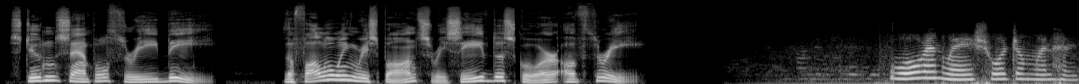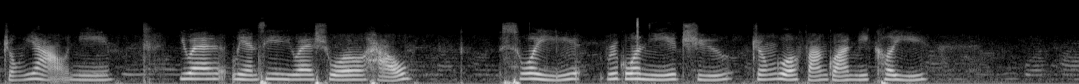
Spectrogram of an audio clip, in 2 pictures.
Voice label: chinese conversation

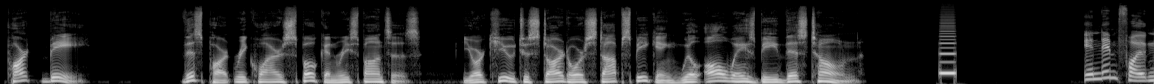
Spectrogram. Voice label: german directions

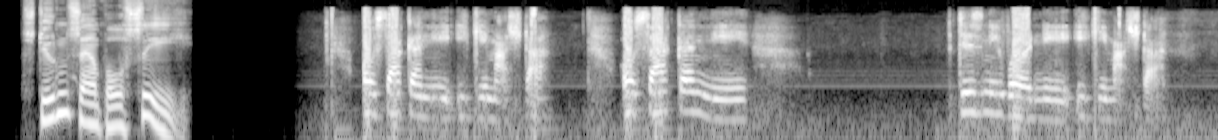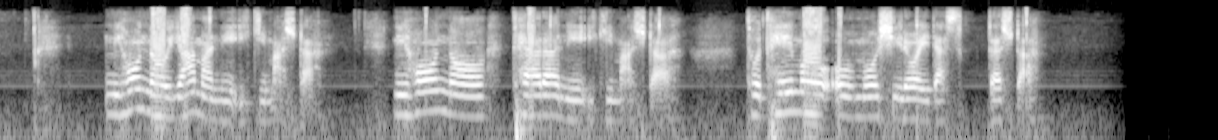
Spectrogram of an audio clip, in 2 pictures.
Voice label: japanese conversation

